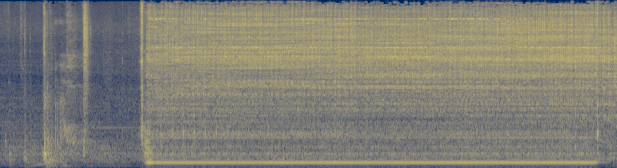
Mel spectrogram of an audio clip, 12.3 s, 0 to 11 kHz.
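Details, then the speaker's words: South Bend 9" lathe after the quick-change gearbox conversion, gear train only engaged at the highest spindle speed: steady low drone with a busy chattering rattle; backlash in the non-adjustable reversing (tumbler) gears. "now most of that actual noise is play in these reversing gears here. That's where most of that noise is coming from, because I can't adjust the gear mesh on these, but I can everything else."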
